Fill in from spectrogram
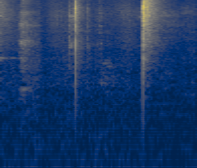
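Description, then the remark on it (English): Two sharp, crackling zaps as mosquitoes hit an electric bug racket, about two-thirds of a second apart, each a brief bright snap over a low, steady background hum. No one speaks. “That is the sweet sound of mosquitoes hitting the racket.”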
